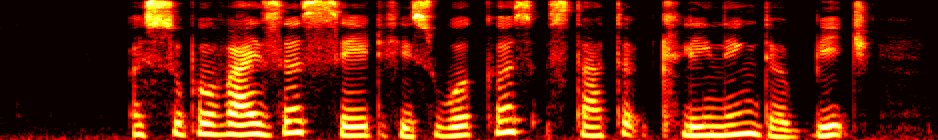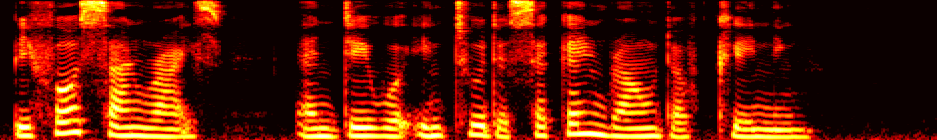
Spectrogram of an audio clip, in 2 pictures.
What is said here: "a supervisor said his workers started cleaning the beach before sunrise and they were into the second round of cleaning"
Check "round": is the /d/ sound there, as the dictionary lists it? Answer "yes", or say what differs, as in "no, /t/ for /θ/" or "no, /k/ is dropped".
yes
